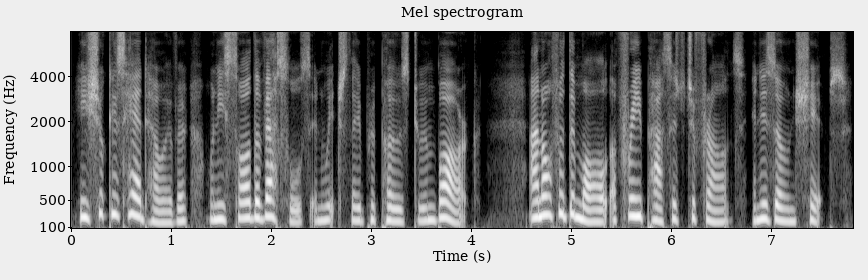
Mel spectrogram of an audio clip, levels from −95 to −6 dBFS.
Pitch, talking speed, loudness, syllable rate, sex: 210 Hz, 220 wpm, -18 LUFS, 5.8 syllables/s, female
